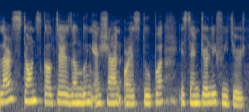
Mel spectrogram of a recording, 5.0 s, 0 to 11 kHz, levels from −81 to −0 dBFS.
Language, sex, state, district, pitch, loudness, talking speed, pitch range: English, female, Arunachal Pradesh, Lower Dibang Valley, 200 Hz, -14 LUFS, 130 wpm, 190-220 Hz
